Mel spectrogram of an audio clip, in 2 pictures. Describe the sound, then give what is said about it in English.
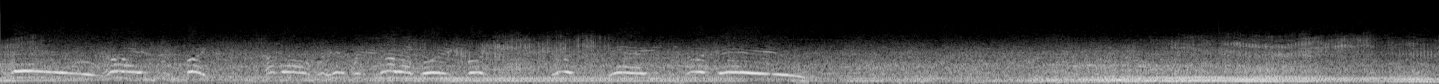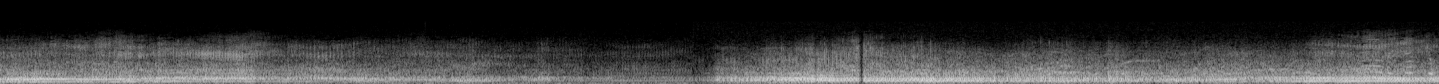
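Racing car engines roar steadily throughout, with repeated revving pitch sweeps early on, then a dense, loud drone that briefly dips before surging back up. “Yeah, but that little feller in car number 3 is right behind him, and he's a tricky driver.”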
